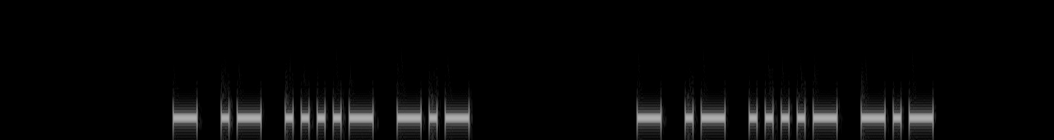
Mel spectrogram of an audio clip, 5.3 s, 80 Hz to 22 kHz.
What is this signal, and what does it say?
Morse code, heard as a keyed tone, about 30 wpm, 700 Hz. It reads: TA4K TA4K
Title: DXCC-100 Call Signs - 4 Characters - Repeated 2x - 30wpm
